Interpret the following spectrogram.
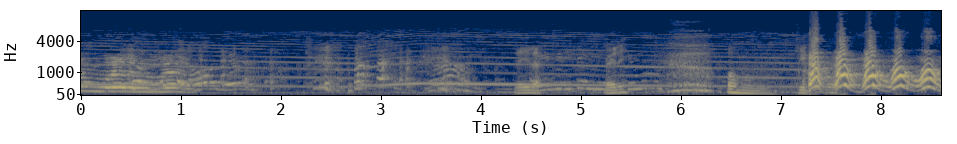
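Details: Female German Shepherd howling in response to a small siren sound: wavering, harmonic-rich howls with a pulsing vibrato, a steady siren tone running beneath, a person's voice, and louder, rapidly undulating howls at the end.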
